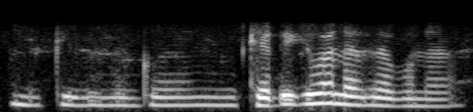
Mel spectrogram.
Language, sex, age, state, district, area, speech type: Assamese, female, 18-30, Assam, Dibrugarh, rural, conversation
